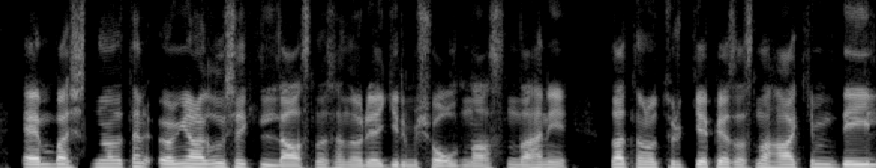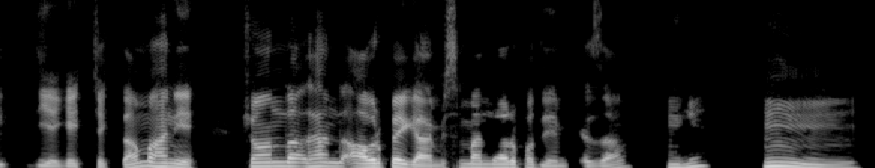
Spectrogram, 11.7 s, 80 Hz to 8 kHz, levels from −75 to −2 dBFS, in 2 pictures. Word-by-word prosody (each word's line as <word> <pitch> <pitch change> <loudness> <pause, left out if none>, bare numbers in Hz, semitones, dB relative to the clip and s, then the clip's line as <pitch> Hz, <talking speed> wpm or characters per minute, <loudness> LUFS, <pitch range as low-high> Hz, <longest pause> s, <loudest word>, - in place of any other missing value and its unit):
en 140 +1 +4
başında 155 +2 +1
zaten 155 0 -1
ön 145 -1 +4
yargılı 155 0 +4
bir 165 - +1
şekilde 135 -6 -1
aslında 115 +2 +1
sen 125 0 -4
oraya 120 0 +1
girmiş 120 0 -4
oldun. 115 +1 0
Aslında, 120 +2 -2
hani 125 -3 -1 0.3
zaten 140 -1 +3
o 130 - +1
Türkiye 135 +1 0
piyasasına 135 +1 0
hâkim 135 +1 0
değil 135 -1 +4 0.2
diye 110 -3 -2
geçecekti 110 +1 -4
ama 190 +4 +2
hani 155 -8 +1 0.3
şu 180 - -1
anda 185 0 +1
sen 180 0 0
de - - -2
Avrupa'ya 165 0 +4
gelmişsin. 115 +3 0
Ben 145 0 +2
de 140 - +2
Avrupa'dayım 120 -7 -3
keza. 110 +4 -3 0.4
Hı - - -1
hı. 180 +8 -3 0.4
Hı. 135 -11 0
135 Hz, 190 wpm, -21 LUFS, 120-155 Hz, 0.4 s, en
